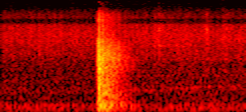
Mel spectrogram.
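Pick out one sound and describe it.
A wooden door bangs shut.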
